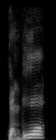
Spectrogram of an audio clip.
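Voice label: "guang3 bo1", Chinese; HSK4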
